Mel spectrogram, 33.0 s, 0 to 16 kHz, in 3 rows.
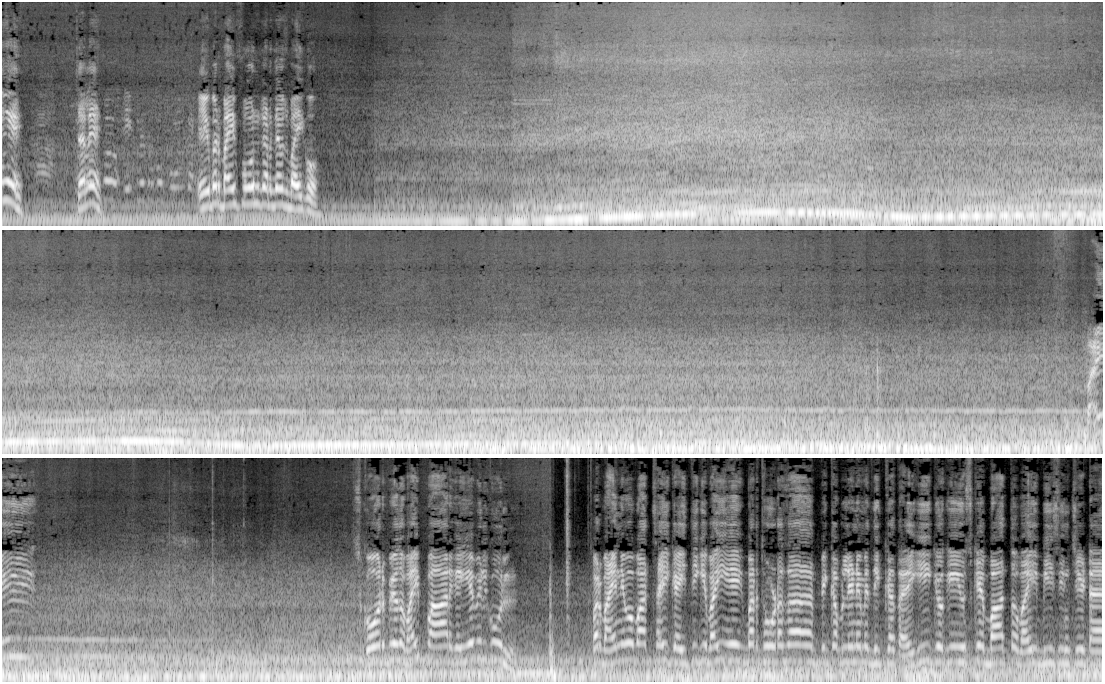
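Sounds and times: car engine accelerating: 0.0 - 31.8
loud road noise: 3.3 - 27.9.

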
